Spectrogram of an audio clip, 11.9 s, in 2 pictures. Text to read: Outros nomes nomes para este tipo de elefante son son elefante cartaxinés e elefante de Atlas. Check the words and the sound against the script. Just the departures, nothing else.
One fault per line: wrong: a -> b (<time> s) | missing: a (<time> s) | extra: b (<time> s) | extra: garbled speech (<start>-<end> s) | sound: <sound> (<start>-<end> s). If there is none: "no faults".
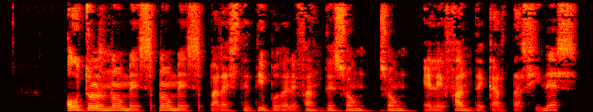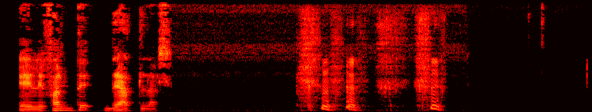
sound: laugh (8.9-10.4 s)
